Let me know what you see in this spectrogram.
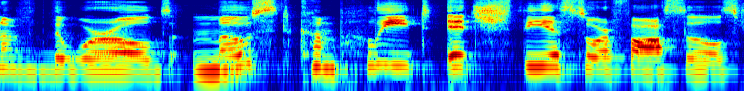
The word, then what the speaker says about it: ichthyosaur: Okay, so in Patagonia, an intact pregnant ichthyosaur, it's spelled I-C-H... ichthyosaur, which is like ichthyosaur. – It's an itchy sore.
